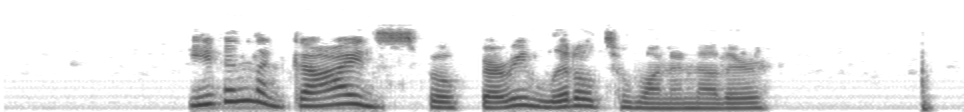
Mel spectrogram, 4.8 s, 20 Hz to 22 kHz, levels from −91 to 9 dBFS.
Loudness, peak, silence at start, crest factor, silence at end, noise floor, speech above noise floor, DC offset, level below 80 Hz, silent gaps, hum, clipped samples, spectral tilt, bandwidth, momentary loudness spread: -23 LUFS; -6 dBFS; 0.95 s; 18 dB; 0.15 s; -73 dBFS; 51 dB; under 0.1%; -68 dBFS; none; 60 Hz at -45 dBFS; under 0.1%; -4.5 dB/octave; 8 kHz; 10 LU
